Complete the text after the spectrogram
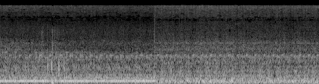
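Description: A car engine idles steadily at high idle while the car warms up, a continuous hum with a low tonal drone that drops away partway through, leaving a rougher, slightly lower running rumble.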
